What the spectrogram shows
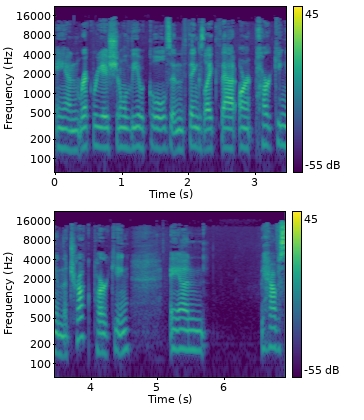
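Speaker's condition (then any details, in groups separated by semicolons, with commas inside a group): No condition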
